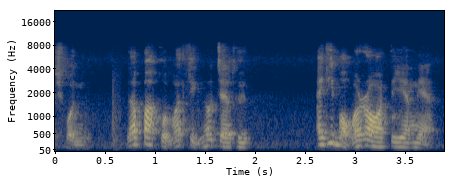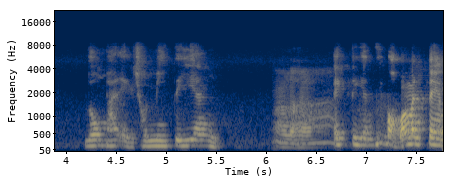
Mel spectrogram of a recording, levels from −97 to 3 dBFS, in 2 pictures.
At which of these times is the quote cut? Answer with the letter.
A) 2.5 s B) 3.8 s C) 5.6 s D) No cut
D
